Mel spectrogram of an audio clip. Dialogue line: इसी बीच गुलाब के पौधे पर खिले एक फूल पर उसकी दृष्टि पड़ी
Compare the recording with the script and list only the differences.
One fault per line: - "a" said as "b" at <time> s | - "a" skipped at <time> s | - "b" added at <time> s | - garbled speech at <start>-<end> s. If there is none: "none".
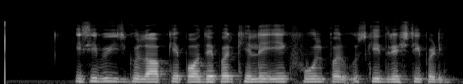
none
